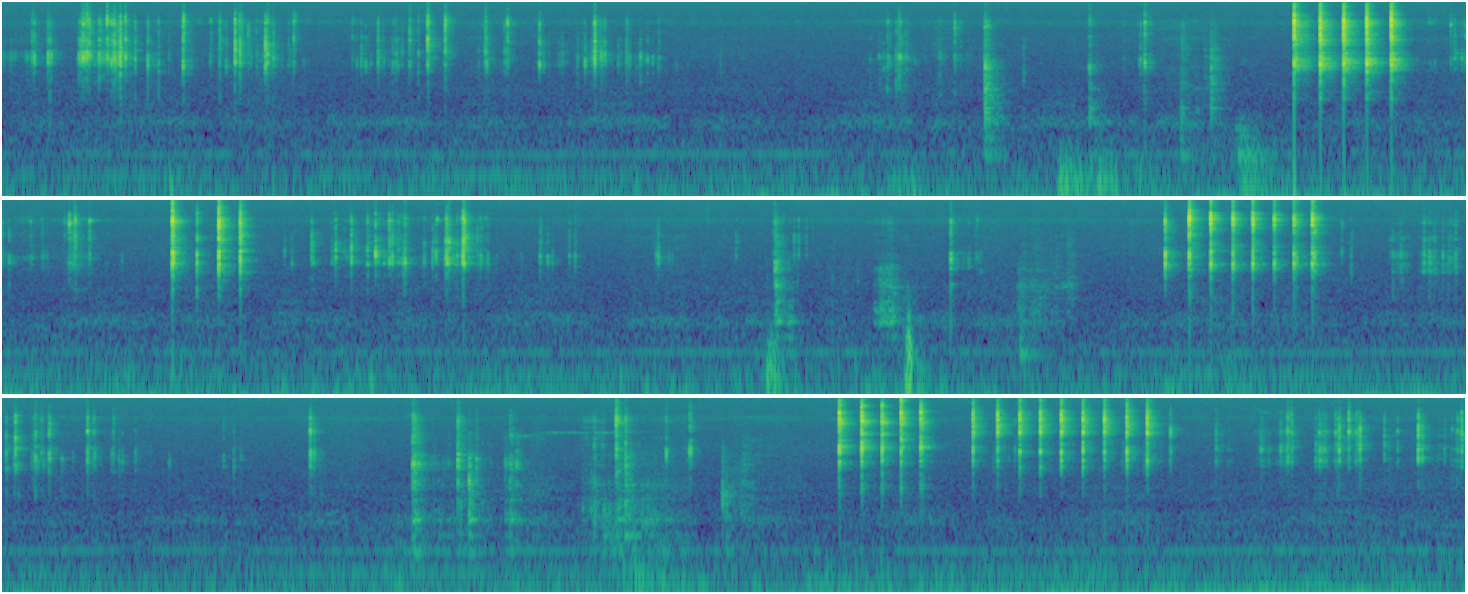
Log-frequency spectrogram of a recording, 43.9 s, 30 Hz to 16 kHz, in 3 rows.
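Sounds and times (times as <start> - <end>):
sharp clicks of toy packaging: 0.1 - 6.6, 16.3 - 20.4.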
